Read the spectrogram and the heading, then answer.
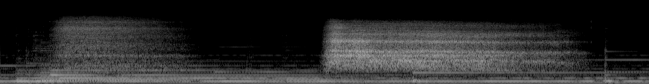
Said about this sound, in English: Before we begin our story, let's relax by taking 3 deep dragon breaths. Breathe in through your nose, filling up your belly, and then out through your mouth, pretending you are breathing fire. Ready? Deep breath in and out.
